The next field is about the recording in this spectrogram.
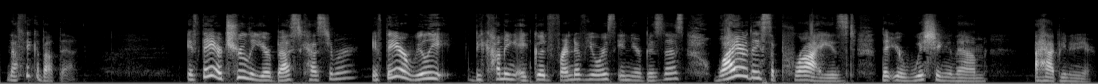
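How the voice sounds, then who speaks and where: A woman coaching direct sales in an animated, emphatic way, acting out phone calls as she teaches. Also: medium pitch, normal speed, no room sound, rough recording. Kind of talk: coaching video talk to camera.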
